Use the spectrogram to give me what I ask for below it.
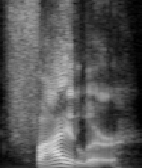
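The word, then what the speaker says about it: Feiler: But I thought that Matt Filer.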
